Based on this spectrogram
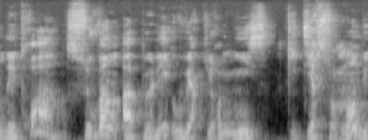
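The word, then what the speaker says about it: Mieses: trois souvent appelé ouverture mise qui tire son nom du grand maître d'échec allemand Jacques Nice il a été joué par Nice qu'on peut prononcer miette et d'autres joueurs de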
